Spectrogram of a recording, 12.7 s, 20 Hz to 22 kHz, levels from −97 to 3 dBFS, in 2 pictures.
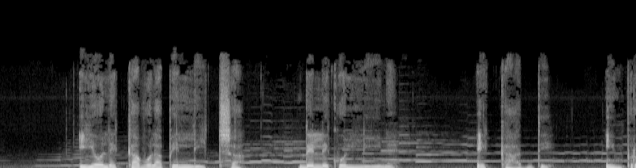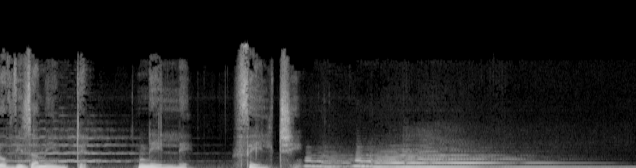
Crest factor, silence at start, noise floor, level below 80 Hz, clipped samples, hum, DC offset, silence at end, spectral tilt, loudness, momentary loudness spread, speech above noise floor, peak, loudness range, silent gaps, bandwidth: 20 dB; 0.6 s; -55 dBFS; -52 dBFS; under 0.1%; none; under 0.1%; 0.05 s; -5.5 dB/octave; -24 LUFS; 19 LU; 33 dB; -4 dBFS; 5 LU; none; 15.5 kHz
